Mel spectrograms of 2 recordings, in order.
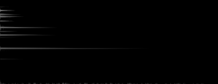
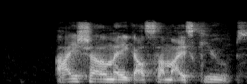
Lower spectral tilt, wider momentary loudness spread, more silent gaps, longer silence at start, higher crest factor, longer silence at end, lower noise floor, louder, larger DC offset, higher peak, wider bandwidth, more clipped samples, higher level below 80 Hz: second, 5.5 dB/octave vs -2.5 dB/octave; first, 25 LU vs 7 LU; neither; second, 0 s vs 0.55 s; first, 26 dB vs 16 dB; first, 1.3 s vs 0 s; first, -75 dBFS vs -64 dBFS; second, -42 LUFS vs -15 LUFS; neither; second, -20 dBFS vs -2 dBFS; first, 16.5 kHz vs 8.2 kHz; neither; second, -78 dBFS vs -60 dBFS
